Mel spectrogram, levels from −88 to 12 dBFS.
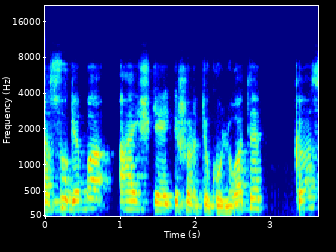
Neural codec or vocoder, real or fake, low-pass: none; real; 10.8 kHz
